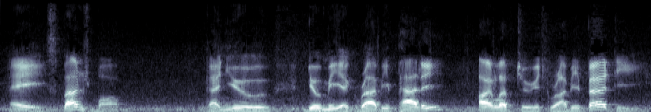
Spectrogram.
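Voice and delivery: deep cartoon crab voice; Mister Krabs voice. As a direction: growl it out like the crab boss. Boss voice ordering burger.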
